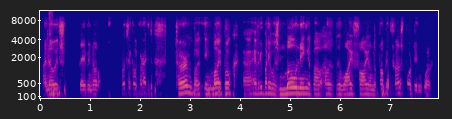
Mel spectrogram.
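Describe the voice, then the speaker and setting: This expat guest, a Belgian man with a faintly Irish-tinged accent, talks casually in an interview on a rural Bolivian property, rambling and often restarting or using fillers. His voice is fairly high, warm, steady and fairly quick. The lo-fi sound has no echo.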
